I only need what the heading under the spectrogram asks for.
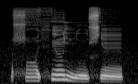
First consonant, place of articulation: alveolar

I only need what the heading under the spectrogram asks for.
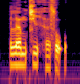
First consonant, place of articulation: alveolar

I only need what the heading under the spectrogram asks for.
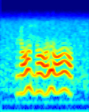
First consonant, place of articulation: retroflex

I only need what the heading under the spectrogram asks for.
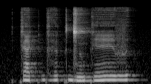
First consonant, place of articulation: velar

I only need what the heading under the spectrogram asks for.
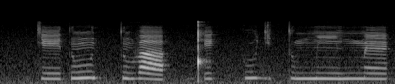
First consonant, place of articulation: palatal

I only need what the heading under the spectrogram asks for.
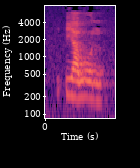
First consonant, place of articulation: glottal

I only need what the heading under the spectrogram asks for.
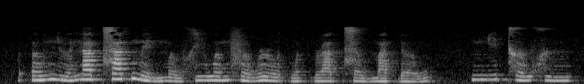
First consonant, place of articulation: glottal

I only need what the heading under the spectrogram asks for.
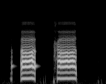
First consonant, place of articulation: glottal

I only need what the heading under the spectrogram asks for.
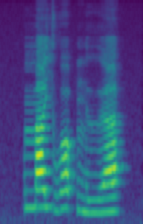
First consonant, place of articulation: labial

